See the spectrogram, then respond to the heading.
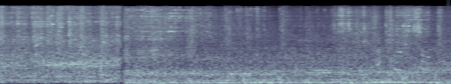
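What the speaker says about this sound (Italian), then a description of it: "Arriva il tram, che bello! Guardate il tram!" A tram pulling in at a stop in Timișoara, a loud close rumble of wheels on rails with rattling and a faint squeal, while a voice talks over it.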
